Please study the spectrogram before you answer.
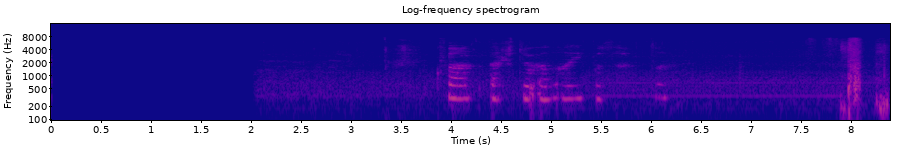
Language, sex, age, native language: Icelandic, female, 10, Icelandic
